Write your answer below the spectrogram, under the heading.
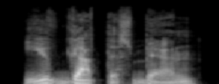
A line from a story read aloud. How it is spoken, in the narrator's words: murmured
